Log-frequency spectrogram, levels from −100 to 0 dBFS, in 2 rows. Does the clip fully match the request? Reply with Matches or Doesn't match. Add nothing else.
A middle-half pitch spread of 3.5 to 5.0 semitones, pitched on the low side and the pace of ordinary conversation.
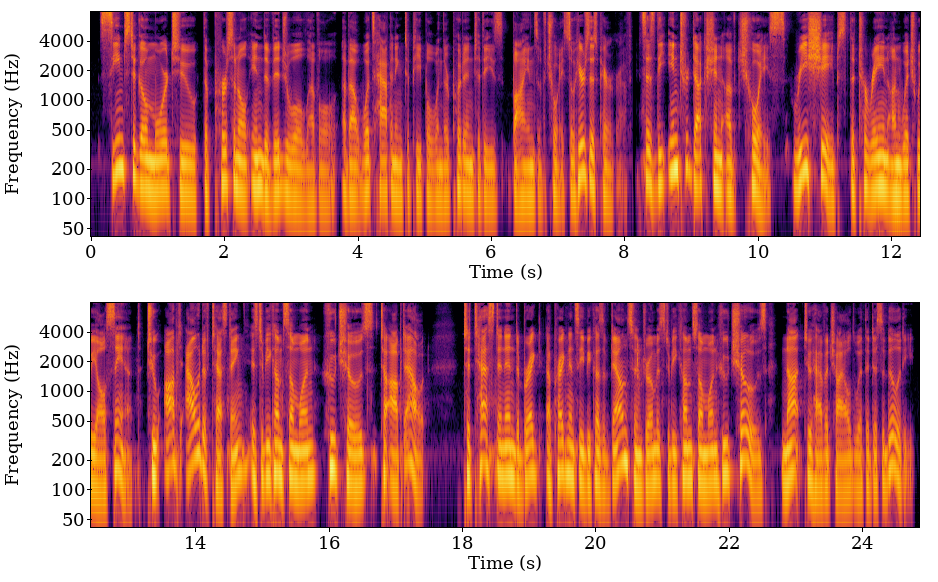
Matches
